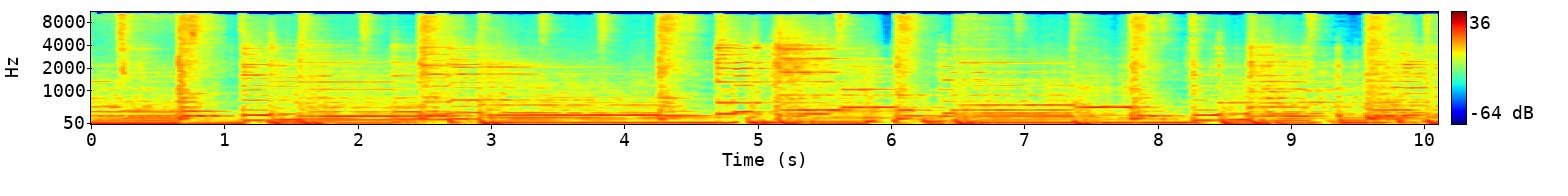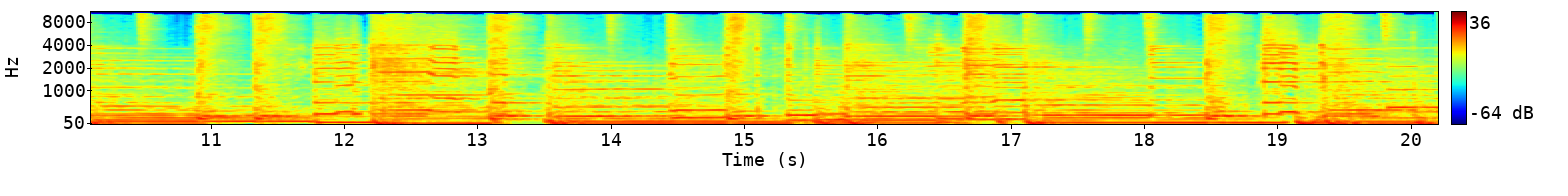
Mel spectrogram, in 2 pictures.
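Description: Guitar-led instrumental music from a guitarist's solo album project plays loud and continuous for about twenty seconds, with a full, dense sound, strong bass and steady rhythmic attacks, and no one talking over it.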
